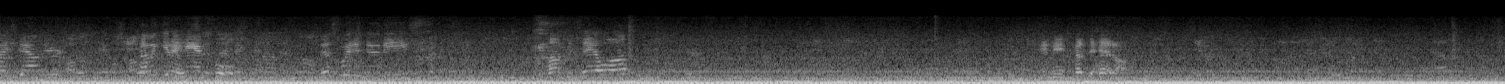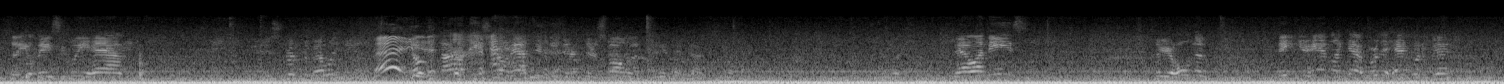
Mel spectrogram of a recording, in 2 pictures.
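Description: Steady low drone of a large fishing party boat's machinery running.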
